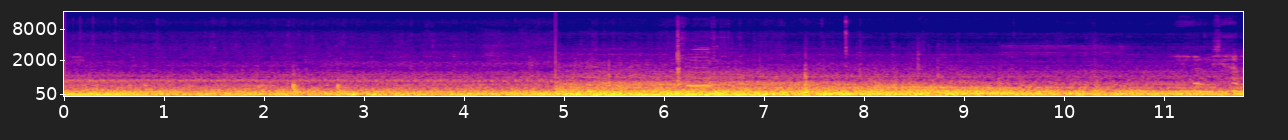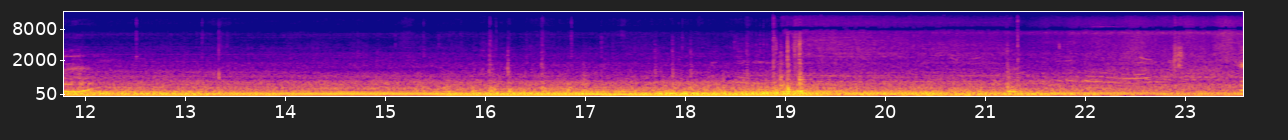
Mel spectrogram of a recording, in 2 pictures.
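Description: Steady low rumble of a car driving, heard from inside the cabin. A few seconds before the end the sound opens up and becomes brighter as the car slows.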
